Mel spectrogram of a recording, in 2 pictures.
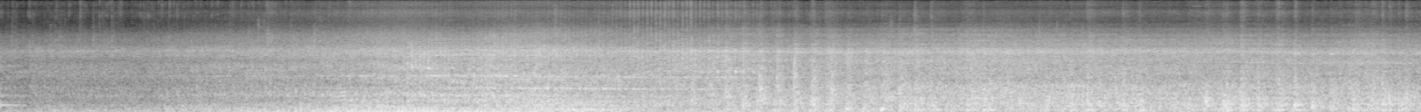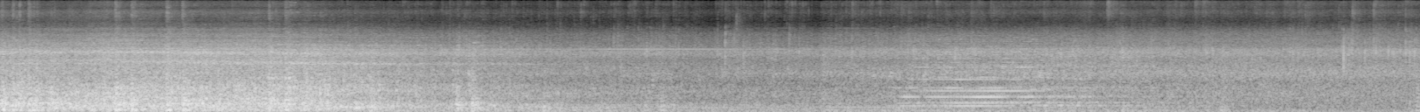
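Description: A diesel-hauled passenger train running through a station: the locomotive's rumble builds over a few seconds, then a long run of wheels clattering over the rail joints as the coaches pass, fading after about eighteen seconds. A faint, steady horn sounds for a couple of seconds near the end.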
